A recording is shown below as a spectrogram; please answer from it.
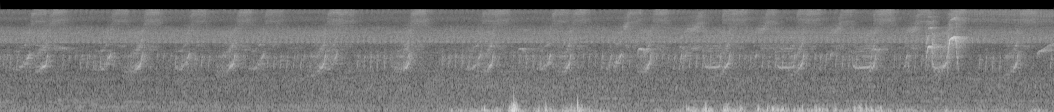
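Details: Cicadas singing in summer beside a small stream in Japan: a steady high shrill drone with repeated short rising buzzy phrases, over the low rush of flowing water and a few soft thumps.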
